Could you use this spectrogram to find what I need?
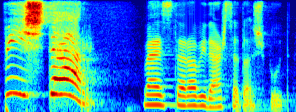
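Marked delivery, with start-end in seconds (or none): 0.0-0.9 high, much louder all-out yell; shouted order. A narrator's reading. Teacher screaming at her pupil to give more. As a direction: scream the word at her to push. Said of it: "دوباره گفت".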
